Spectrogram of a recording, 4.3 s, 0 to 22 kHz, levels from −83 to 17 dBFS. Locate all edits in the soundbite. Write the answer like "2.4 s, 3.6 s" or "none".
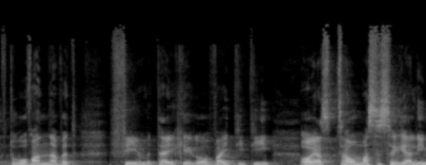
3.0 s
